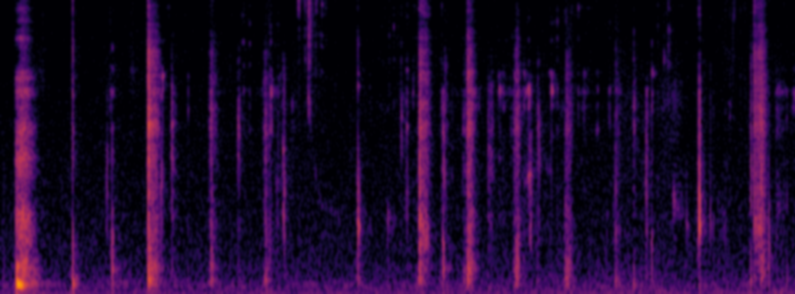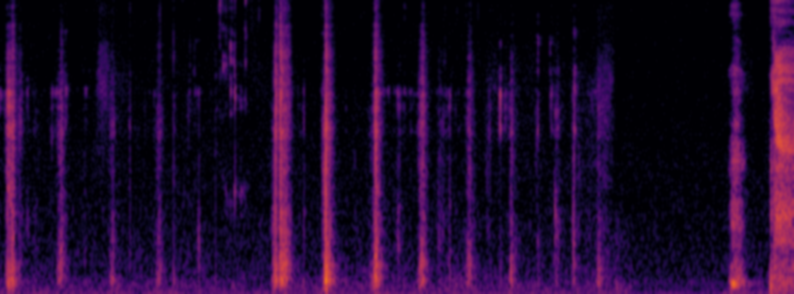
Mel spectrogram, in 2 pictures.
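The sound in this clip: Crunchy Pocky stick snack being eaten, with many quiet, irregular crisp bites and chewing crunches across the whole stretch. No one talks, and there is a short silent gap near the end.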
